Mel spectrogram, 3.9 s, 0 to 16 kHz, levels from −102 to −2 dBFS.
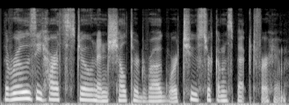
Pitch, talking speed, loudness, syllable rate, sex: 175 Hz, 170 wpm, -17 LUFS, 5.1 syllables/s, female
